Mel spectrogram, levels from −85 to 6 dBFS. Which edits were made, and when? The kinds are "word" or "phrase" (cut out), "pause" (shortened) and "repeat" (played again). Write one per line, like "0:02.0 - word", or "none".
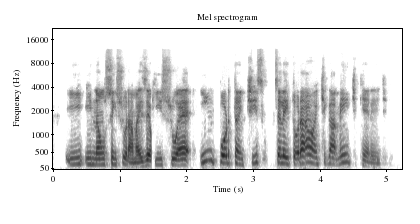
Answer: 0:01.5 - word
0:03.3 - phrase

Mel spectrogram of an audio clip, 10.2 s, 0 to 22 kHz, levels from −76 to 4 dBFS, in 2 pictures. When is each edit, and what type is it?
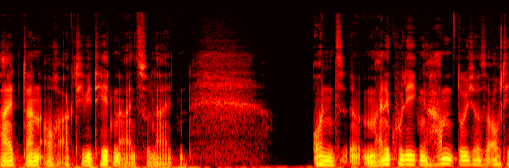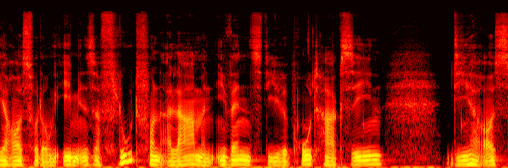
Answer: none

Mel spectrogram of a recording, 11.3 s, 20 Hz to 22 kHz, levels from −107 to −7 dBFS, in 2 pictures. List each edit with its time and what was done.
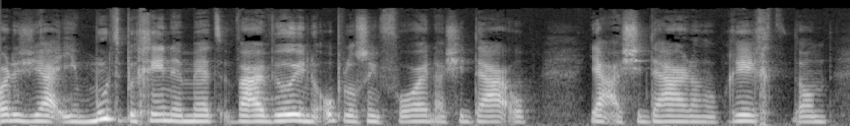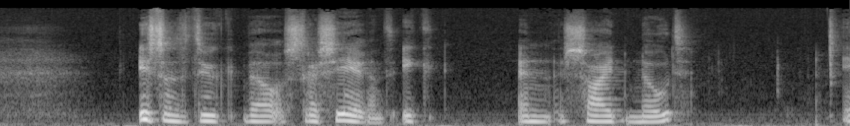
none

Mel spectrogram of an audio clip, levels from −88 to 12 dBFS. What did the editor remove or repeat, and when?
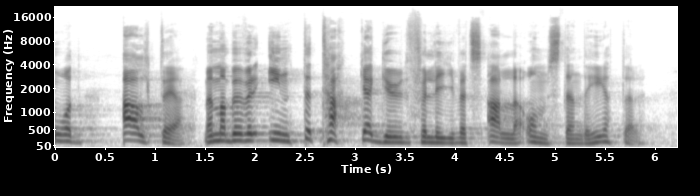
0:01.4 - pause

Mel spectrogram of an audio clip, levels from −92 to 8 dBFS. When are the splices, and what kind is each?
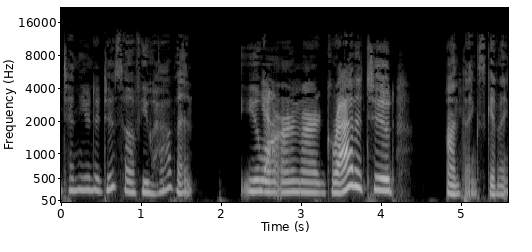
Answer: none

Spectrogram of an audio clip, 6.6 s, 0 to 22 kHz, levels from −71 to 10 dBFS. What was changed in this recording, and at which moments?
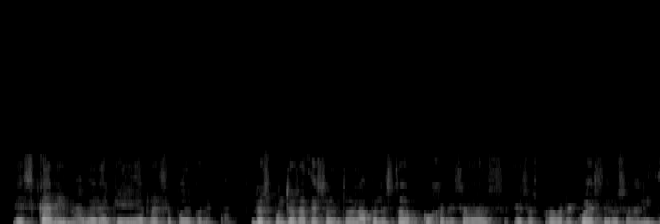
0:02.5 - pause

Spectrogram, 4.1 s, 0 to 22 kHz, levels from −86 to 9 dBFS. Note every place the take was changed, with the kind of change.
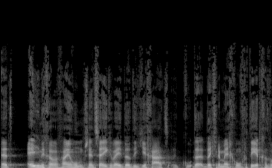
0:02.9 - word

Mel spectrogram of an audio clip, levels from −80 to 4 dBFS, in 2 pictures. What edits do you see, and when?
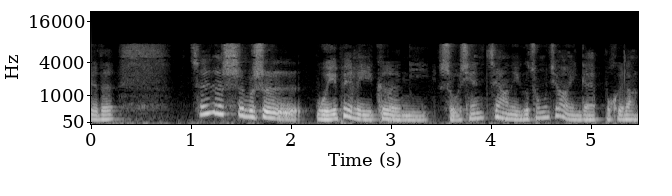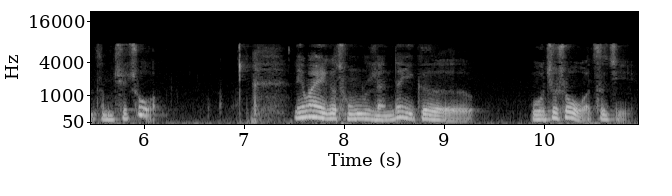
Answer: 0:03.4 - pause

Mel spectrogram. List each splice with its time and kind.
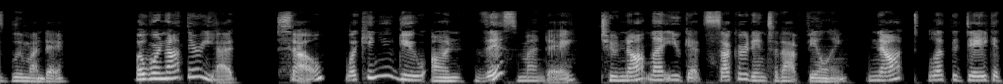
none

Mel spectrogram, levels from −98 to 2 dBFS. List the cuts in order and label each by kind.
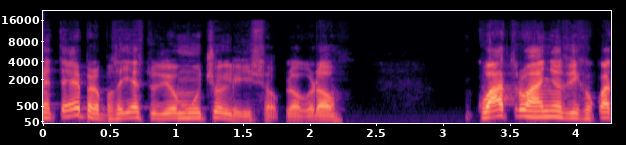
0:01.4 - word
0:01.8 - word

